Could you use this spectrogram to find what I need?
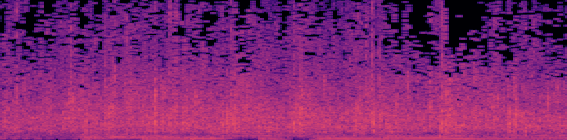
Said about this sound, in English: Let's give our visitors a hand clap.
